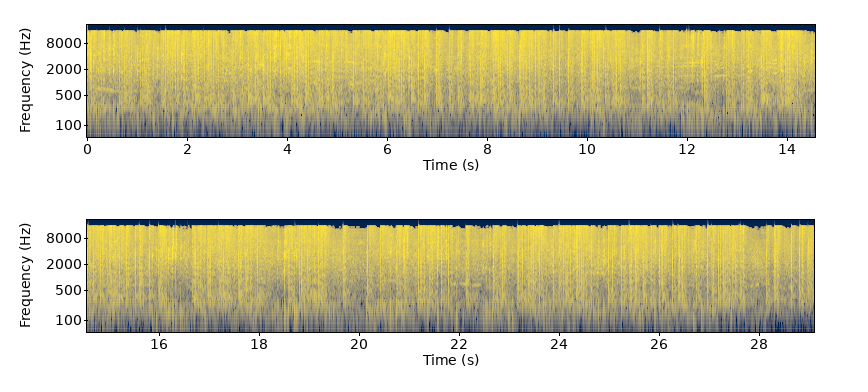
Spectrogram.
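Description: Aerial fireworks display going off in a dense, unbroken run of bangs and crackles.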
